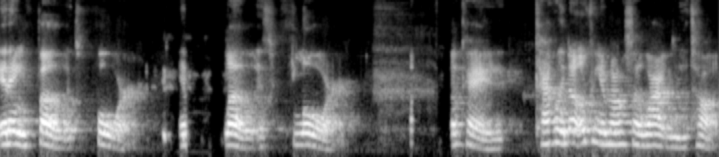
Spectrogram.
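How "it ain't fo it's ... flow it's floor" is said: put-on careful, precise enunciation. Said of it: "she said".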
